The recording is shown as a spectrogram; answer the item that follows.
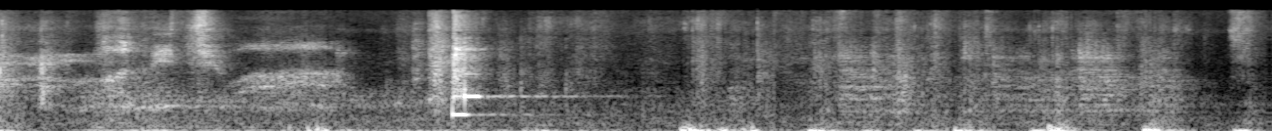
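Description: Voices calling a greeting, then footsteps thudding on a wooden floor, about three steps a second in the second half. A short high tone sounds between the two.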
